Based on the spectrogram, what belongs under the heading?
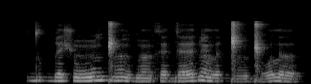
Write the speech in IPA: d u ɡ͡b ɛ ʃ ũː ɡ͡ǁ ə̃ː ɡ͡b ə̃ː x ɛ ɡ ɛː ɗ ɛ̃ l ə ɡ͡ǁ ã ɡ͡ǁ o l ə

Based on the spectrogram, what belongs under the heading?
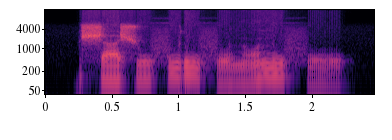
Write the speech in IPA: ʃ a˧ ʃ u˧ f u˦ ɾ u˦˨ f o˨ n ɔ̃˨˦ n u˦˨ f o˨

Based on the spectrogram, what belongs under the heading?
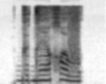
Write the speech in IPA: ɡ ø d ẽ χ ə v

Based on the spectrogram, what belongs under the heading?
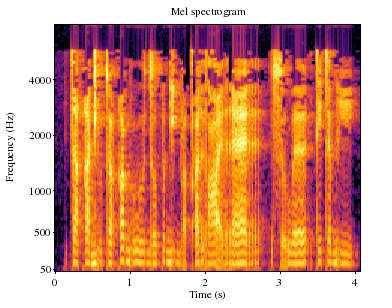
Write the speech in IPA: t æ q æ ɡ j u tʷ ə q u b u w u d o p ə ɡ i b o̰ qʼ o r ʕ æ̰ r æ r | s o̰ w ə | t i t ə b i

